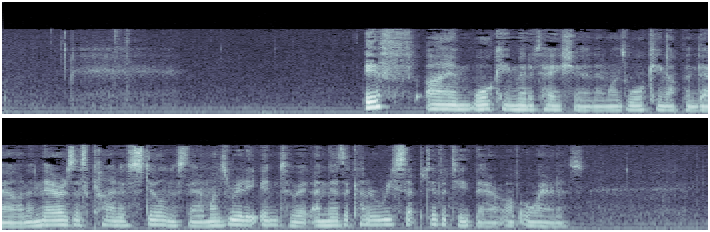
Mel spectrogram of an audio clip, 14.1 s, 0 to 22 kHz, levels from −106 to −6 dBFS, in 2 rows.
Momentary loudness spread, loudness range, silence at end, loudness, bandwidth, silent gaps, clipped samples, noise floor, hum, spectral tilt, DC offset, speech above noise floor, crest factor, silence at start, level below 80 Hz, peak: 18 LU; 5 LU; 0 s; -24 LUFS; 9.6 kHz; none; under 0.1%; -50 dBFS; none; -4 dB/octave; under 0.1%; 26 dB; 24 dB; 0 s; -52 dBFS; -2 dBFS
